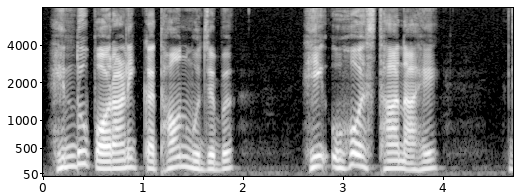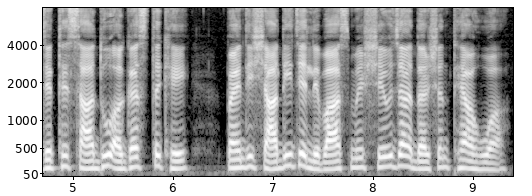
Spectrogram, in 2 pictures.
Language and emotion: Sindhi, neutral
